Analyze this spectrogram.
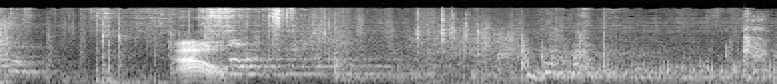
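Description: A woman screams in alarm.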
